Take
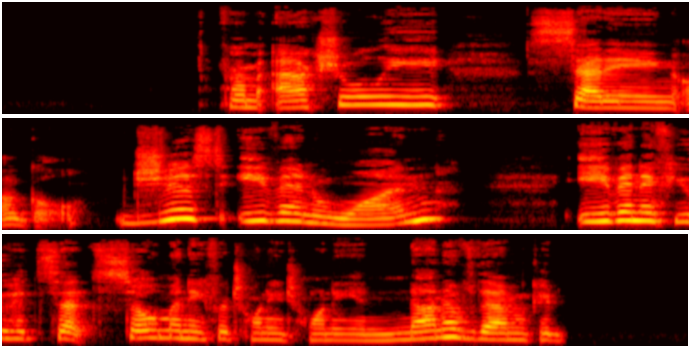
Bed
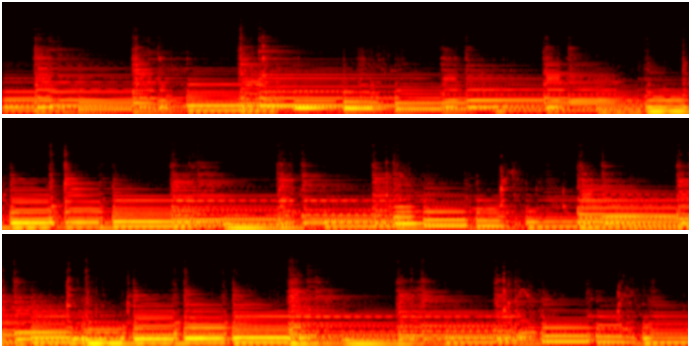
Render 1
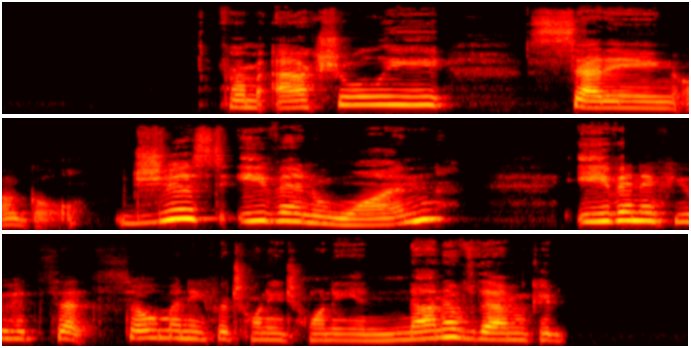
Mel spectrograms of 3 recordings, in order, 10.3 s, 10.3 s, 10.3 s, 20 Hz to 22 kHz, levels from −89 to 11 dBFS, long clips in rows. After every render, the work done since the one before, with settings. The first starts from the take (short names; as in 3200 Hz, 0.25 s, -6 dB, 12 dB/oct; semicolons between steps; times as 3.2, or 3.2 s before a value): 3.34–3.74 air absorption 490 m; 6.54–7.97 air absorption 410 m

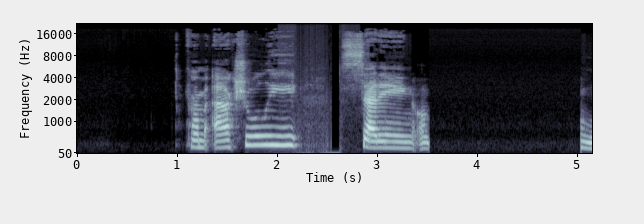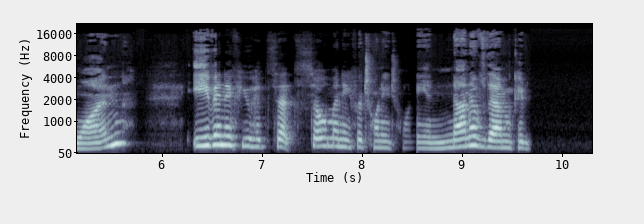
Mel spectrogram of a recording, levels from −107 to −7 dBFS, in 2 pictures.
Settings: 2.01–2.83 level-crossing sampler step -49 dBFS; 3.52–5.04 room tone; 8.13–8.55 studio fade out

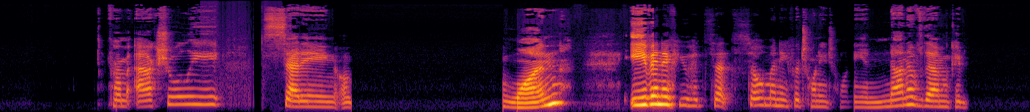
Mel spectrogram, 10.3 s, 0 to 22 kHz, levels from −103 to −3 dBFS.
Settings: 1.17–2.71 HPF 300 Hz; 5.18–6.76 gain +11 dB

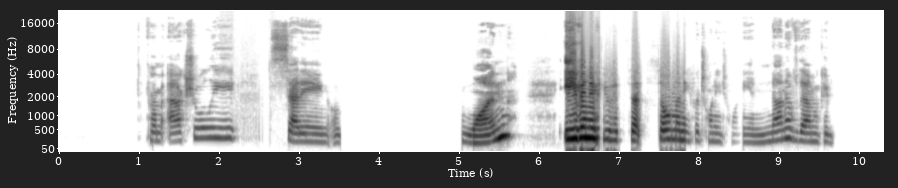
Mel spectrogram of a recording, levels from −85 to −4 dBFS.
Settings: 3.29–5.11 bell 2300 Hz -13 dB 2.9 oct; 6.33–7.83 sample leveller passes 3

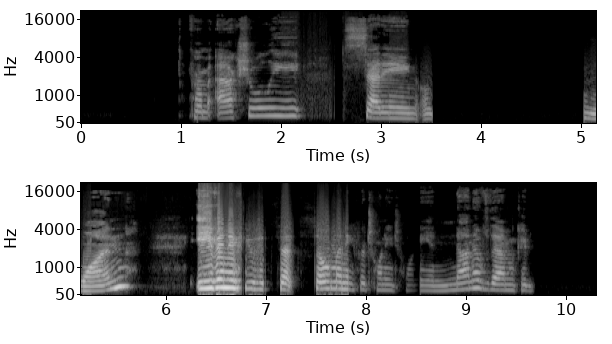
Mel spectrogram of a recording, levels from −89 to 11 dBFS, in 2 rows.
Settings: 3.09–5.26 sample leveller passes 1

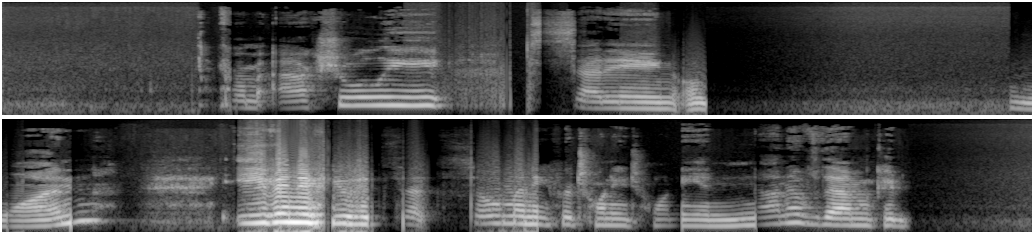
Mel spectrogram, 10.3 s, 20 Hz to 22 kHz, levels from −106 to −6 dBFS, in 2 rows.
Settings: auto swell 0.557 s; upward compressor, threshold -36 dBFS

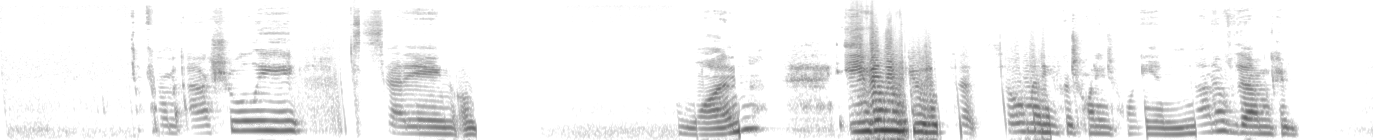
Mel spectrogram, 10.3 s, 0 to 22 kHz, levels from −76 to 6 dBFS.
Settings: dispersion lows, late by 50 ms, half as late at 1200 Hz; soft clip -17 dBFS, distortion -7 dB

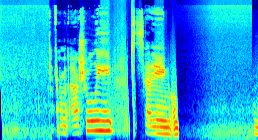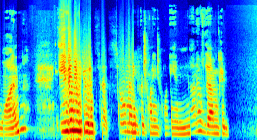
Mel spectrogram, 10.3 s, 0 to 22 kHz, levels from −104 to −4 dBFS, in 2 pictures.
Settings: gain +11.5 dB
